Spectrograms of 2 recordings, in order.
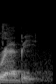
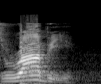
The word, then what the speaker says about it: Rabbi: You see from here that the proper way to pronounce Rav Yehuda Hanasi's nickname is Rabbi and not Rebbe. Because Rabbi is Rabin. That could be confusing. Rebbe and Rabim is not. But says Rav Yaakov Emdin, it's Rabbi.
